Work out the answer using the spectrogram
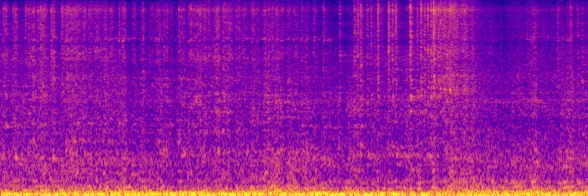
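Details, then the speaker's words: Newly installed used engine in a Model A sedan, first run with no tune: loud, steady low rumble, slightly uneven and unsettled, no knocking; runs poorly without tune, oil pressure good, not noisy. "Well, the tune is well, there is no tune, so it's basically not enjoying itself, but I'm super happy we got that thing all back together."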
